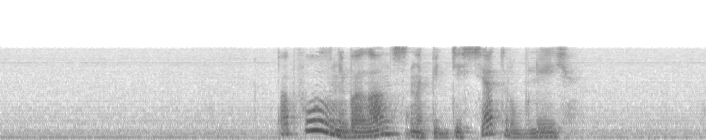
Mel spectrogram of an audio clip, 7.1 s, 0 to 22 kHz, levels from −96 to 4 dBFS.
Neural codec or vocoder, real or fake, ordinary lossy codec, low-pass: vocoder, 24 kHz, 100 mel bands, Vocos; fake; none; 5.4 kHz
